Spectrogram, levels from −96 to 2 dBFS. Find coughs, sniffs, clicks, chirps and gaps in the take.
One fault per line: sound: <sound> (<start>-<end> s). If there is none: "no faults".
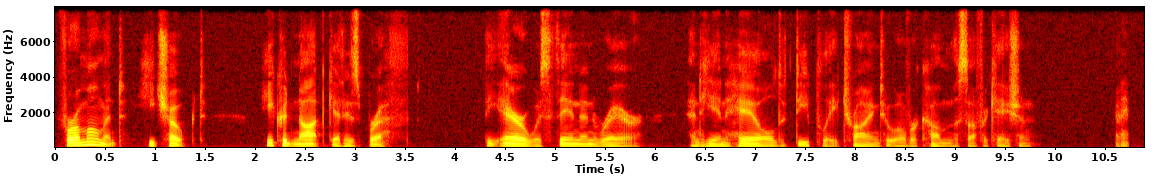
sound: laugh (10.6-10.7 s)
